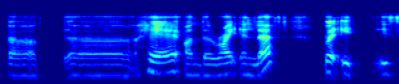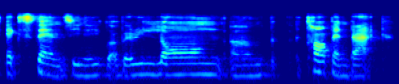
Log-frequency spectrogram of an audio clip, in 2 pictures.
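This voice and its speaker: In a fairly low, fairly bright voice, a woman in her fifties talks through an informal lecture built around personal anecdotes. She keeps it conversational and often checks in with her audience.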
